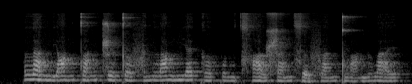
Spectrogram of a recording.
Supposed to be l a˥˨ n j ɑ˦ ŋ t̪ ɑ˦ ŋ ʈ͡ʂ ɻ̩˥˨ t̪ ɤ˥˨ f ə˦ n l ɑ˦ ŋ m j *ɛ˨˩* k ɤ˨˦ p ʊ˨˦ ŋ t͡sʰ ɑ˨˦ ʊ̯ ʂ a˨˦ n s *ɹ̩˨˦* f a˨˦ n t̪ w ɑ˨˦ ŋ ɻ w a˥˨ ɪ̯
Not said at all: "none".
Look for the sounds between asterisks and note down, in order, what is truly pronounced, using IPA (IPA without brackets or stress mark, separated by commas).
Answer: ɛ˦, ɹ̩˨˩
